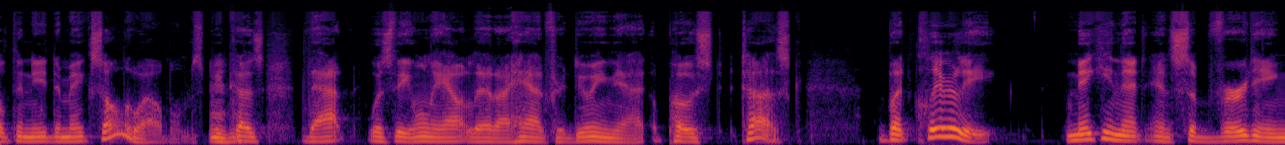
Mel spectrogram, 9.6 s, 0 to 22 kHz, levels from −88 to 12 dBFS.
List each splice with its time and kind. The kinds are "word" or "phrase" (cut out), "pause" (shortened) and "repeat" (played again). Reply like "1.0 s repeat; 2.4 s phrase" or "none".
2.7 s pause; 8.6 s word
